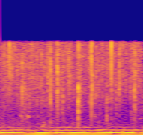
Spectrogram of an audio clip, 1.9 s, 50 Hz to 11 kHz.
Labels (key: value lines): label: biophony, midshipman
recorder: SoundTrap 500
